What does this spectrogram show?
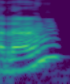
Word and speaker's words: रंग: रा में अनुस्वार की मात्रा रंग ग तो मिलके बन जाएगा रंग। सिंपल है। क्या पढ़ेंगे? रंग। आपको करने के आधा न का उच्चारण तेजी के साथ निकालना है।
